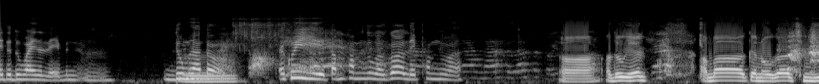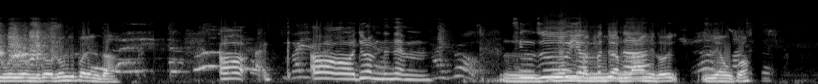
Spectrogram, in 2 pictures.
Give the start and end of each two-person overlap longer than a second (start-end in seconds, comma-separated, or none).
13.3-14.7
